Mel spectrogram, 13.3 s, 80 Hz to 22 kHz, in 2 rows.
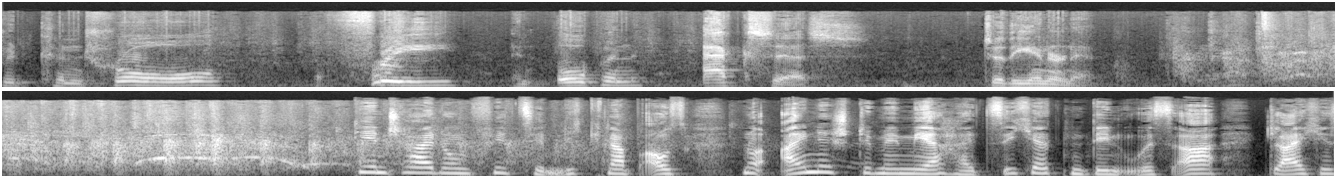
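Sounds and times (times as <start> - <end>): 
speech: 0.0 - 4.3, 4.9 - 6.4, 8.4 - 13.3
crowd applauding after vote announcement: 5.8 - 10.7.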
